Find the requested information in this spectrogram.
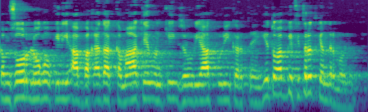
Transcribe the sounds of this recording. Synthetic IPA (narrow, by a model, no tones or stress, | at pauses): kɐmzoːɾloːɡõkelieʔaːp̚bɐqɛːd̪akɐmakeʊnkizɐɾuːɾijaːt̪̚puːɾikɐɾt̪eɦɛ̃jet̪oaːp̚kifɪt̪ɾət̪keɐ̃nd̪əɾmɔːd͡ʒṵːd̪ɦɛ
